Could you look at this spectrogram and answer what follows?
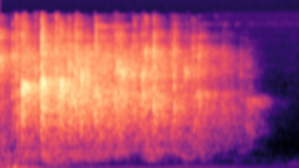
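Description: An audience at a Jain religious discourse claps together, a soft, fairly distant wash of applause that gradually dies away into near silence.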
